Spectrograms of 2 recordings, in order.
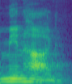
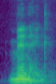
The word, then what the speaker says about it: minhag: When you don't come from a culture, a minhag, minig. Now you know why. Why is one minhag? Sephardi pronunciation, emphasis on the last syllable.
